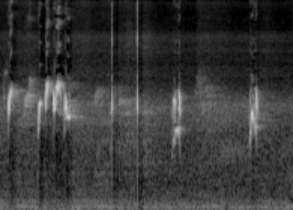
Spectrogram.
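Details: Lak wai style song of a red-whiskered bulbul, used as a master song for teaching young birds: a rapid string of clear, bouncing whistled notes, then single short chirps spaced about a second apart, with faint clicks.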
